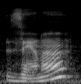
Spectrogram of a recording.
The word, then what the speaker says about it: Xanna: of a name, but I'm assuming it's pronounced Xanna, because typically X's are pronounced as a Z.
